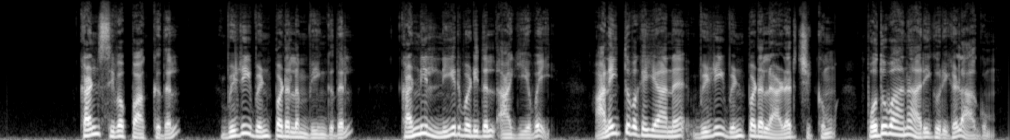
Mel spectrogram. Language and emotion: Tamil, neutral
